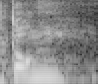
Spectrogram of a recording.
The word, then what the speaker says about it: Tongi: my name is IAM tongi and I'm from koku Hawaii iong tongy tongy you pronounce the T like a D in The tongy Cult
